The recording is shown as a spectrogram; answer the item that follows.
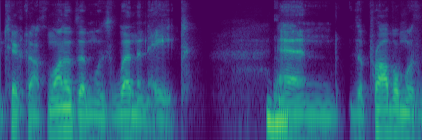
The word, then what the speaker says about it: Lemon8: That's Lemon8, as in the number 8, Correct. not Lemonade, as in Correct.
